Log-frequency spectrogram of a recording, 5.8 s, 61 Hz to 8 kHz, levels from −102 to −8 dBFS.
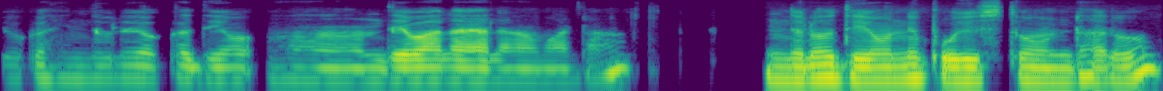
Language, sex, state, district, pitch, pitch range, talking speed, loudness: Telugu, male, Telangana, Nalgonda, 115 Hz, 110-125 Hz, 115 wpm, -23 LUFS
